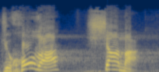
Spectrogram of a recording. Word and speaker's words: Jehovah-Shammah: So the actual Hebrew, as you can see here, this is the Hebrew, the way you pronounce it is Jehovah-Shammah. So the accent's on the first part, Shammah, Shammah. And what this means is the Lord is there.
